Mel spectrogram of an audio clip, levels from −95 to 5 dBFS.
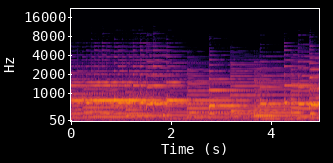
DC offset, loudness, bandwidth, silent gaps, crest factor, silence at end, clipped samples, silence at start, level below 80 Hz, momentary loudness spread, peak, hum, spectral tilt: under 0.1%; -27 LUFS; 6.6 kHz; none; 12 dB; 0 s; under 0.1%; 0 s; -56 dBFS; 7 LU; -14 dBFS; none; -8 dB/octave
